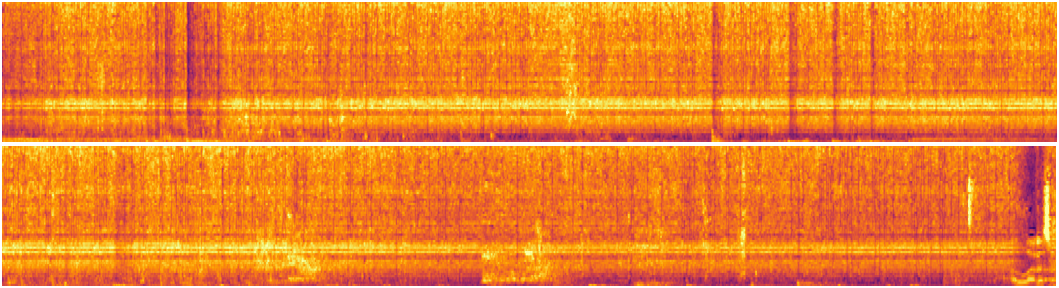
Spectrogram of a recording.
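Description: A congregation settling into its seats: scattered rustling, shuffling and small knocks in a large room, over a steady electrical hum, with a few soft held notes.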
